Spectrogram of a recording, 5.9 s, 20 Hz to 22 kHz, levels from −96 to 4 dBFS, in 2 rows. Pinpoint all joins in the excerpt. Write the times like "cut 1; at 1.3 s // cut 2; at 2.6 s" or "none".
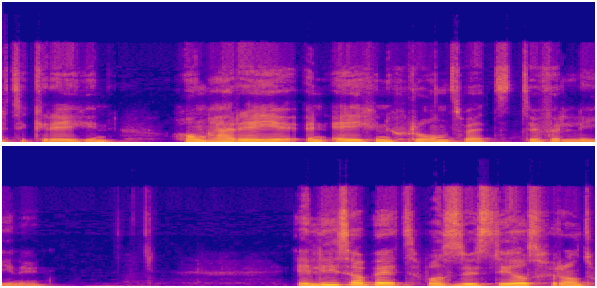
none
